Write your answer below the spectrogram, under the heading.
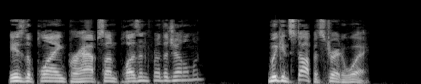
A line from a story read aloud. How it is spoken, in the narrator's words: Gregor's father called out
